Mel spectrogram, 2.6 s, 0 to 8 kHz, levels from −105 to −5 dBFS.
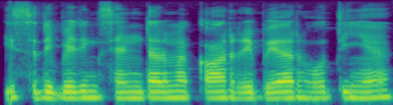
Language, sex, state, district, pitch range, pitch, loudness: Hindi, male, Uttar Pradesh, Jyotiba Phule Nagar, 130-135 Hz, 130 Hz, -18 LUFS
